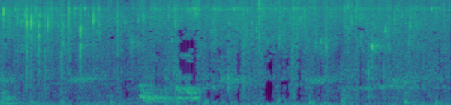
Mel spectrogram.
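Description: Shami kabab patties shallow-frying in hot mustard oil in a flat pan: a steady sizzle with small crackles as more patties are laid into the oil.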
